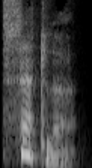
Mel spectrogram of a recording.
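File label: "settler", British English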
